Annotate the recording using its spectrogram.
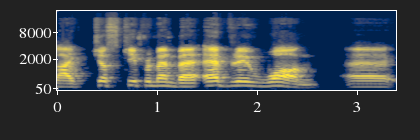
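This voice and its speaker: A man with a Polish accent speaks at a very slow pace in a fairly high voice. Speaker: property investor. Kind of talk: podcast interview.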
